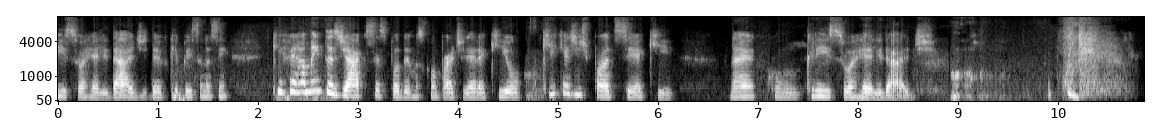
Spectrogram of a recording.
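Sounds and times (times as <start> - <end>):
speech: 0.0 - 9.4, 10.0 - 10.4
person sneezing from an allergy: 9.9 - 10.8.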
